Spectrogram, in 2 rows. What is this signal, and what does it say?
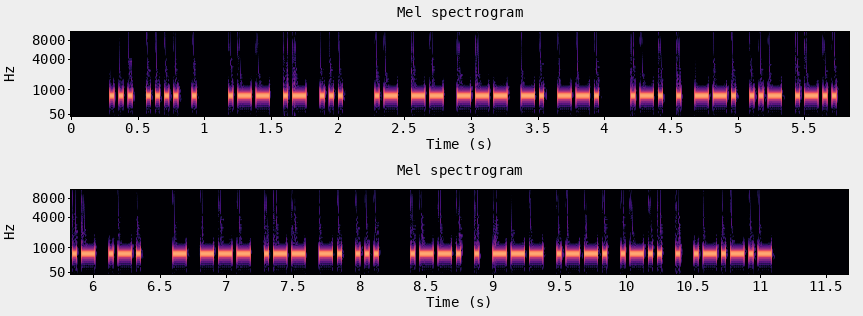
Morse code, heard as a keyed tone, about 36 wpm, 700 Hz. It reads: SHE WAS AMONG REGULAR TOWNS PEOPLE.
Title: Sentences from Top 1000 Words - Review Part 6 - 35wpm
